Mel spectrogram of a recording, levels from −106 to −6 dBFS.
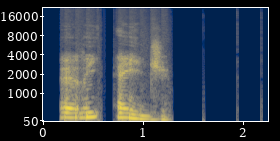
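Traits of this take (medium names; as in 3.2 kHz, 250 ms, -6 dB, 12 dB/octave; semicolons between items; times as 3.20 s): a quantiser's noise floor 8-bit, dither none; tremolo saw down 9.3 Hz, depth 75%; a shimmering, thickened sound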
